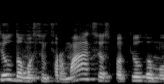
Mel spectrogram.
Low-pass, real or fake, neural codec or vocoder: 7.2 kHz; fake; autoencoder, 48 kHz, 128 numbers a frame, DAC-VAE, trained on Japanese speech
